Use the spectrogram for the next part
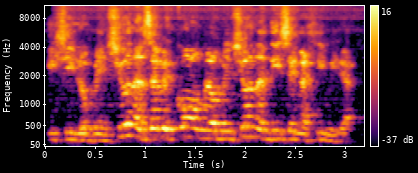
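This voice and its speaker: A male teacher lecturing a class, halting and restarting often and checking in with "ok?" as he goes. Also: high-pitched, animated. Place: echoey classroom. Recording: roomy classroom audio, mic far off.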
